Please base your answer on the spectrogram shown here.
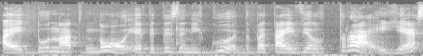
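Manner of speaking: very low, soft put-on Russian accent. Asked by the group to try a russian accent, giving it a go in a russian accent. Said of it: "Can you do a Russian accent?".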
